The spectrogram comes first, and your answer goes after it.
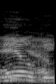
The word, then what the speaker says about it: Aoki: Aoki.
